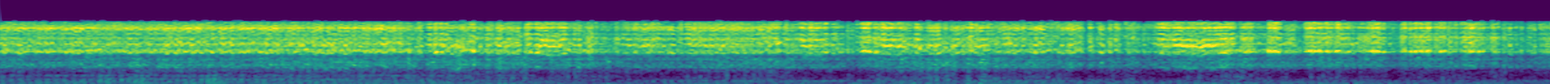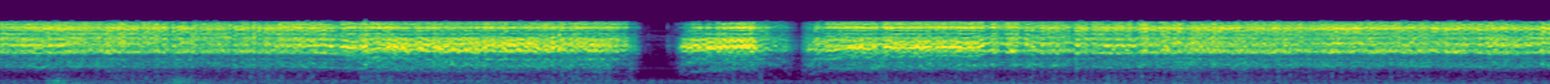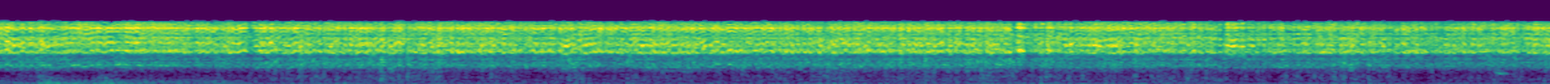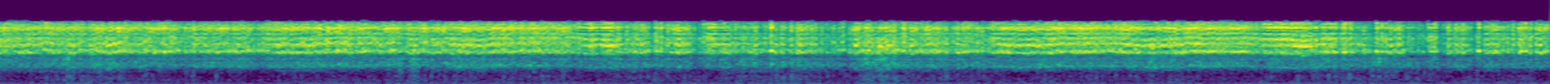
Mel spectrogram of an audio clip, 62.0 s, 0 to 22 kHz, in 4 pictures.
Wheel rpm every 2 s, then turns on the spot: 230, 240, 230, 220, 220, 230, 230, 230, 230, 210, 170, 110, 200, 230, 230, 230, 230, 230, 230, 230, 230, 220, 230, 230, 230, 230, 230, 230, 230, 220, 230.
none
